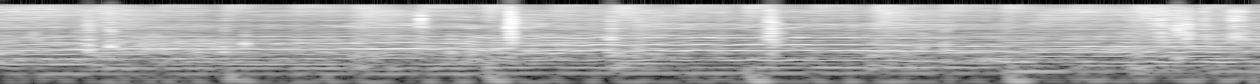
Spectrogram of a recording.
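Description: Skateboard wheels rolling on skatepark concrete, with a few sharp clacks of the board, under a loud music track.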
